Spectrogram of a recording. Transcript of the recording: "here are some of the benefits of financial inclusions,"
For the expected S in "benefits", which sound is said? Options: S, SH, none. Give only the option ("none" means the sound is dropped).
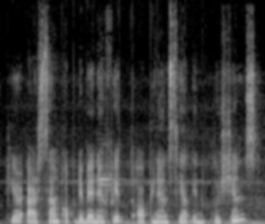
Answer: none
